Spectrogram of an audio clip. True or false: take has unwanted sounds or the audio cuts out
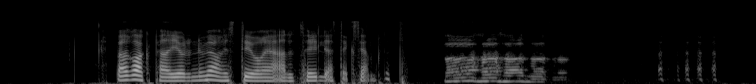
true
